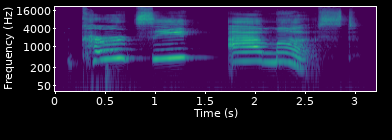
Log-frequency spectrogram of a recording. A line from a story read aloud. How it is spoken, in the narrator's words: shouted Meg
